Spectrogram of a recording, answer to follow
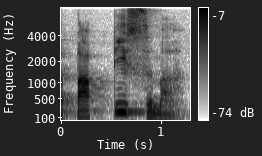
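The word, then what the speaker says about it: βάπτισμα: Según el idioma griego, el bautismo se pronuncia baptisma, cuyo significado es inmersión, sumersión.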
